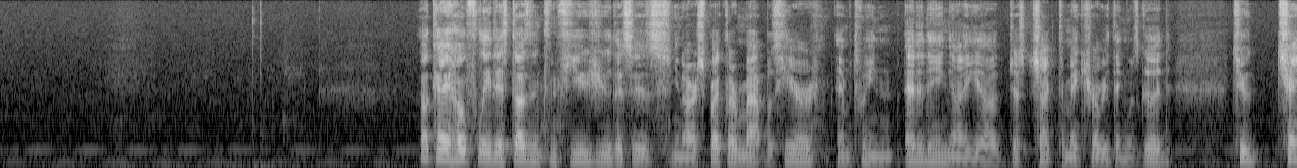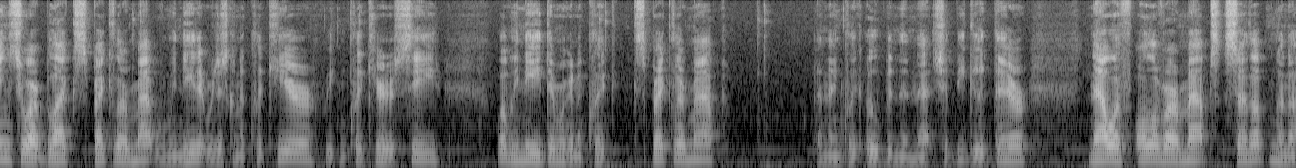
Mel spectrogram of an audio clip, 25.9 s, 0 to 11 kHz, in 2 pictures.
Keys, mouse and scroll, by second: 2.5 click, 2.7 click, 14.3 click, 16.5 click, 19.0 click, 20.6 click.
